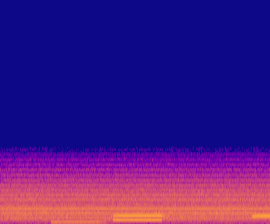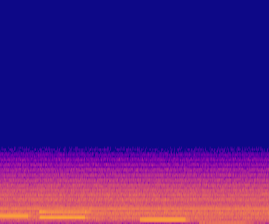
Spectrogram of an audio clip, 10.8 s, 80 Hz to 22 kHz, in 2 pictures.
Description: Aircraft SELCAL, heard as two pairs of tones, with radio static, a steady whistle near 1650 Hz and room echo. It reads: BC-GM LM-KR EH-AB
